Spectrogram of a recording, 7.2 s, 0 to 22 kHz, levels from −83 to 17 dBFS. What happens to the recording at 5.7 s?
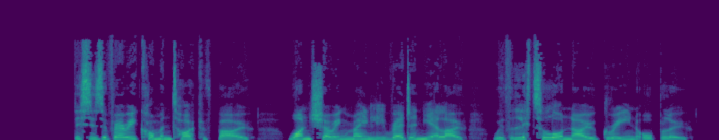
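At 5.7 s the speech carries on intact, with no dropout, click, distortion or other fault.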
